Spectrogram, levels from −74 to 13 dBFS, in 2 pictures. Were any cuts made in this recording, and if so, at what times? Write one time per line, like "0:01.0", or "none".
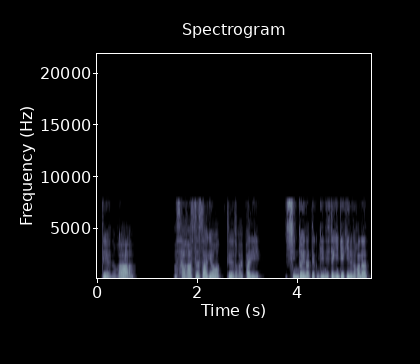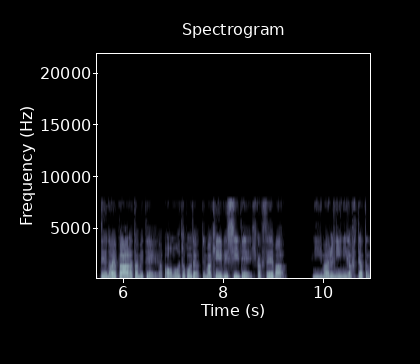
0:04.4

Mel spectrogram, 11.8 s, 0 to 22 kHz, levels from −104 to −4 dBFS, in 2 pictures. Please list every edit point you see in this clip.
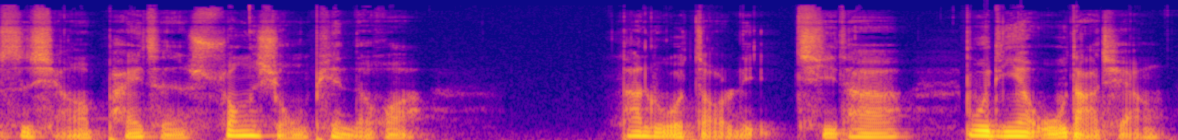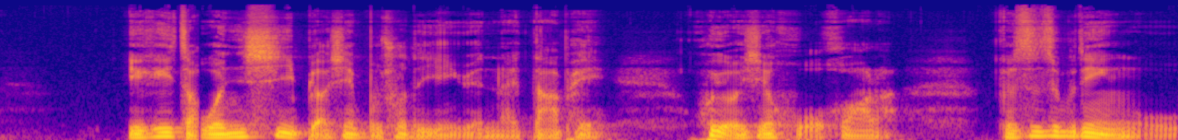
none

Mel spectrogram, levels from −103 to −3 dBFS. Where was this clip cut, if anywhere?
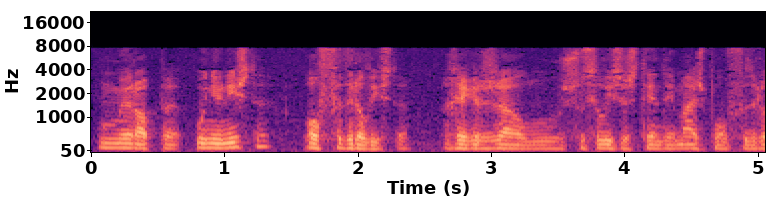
none

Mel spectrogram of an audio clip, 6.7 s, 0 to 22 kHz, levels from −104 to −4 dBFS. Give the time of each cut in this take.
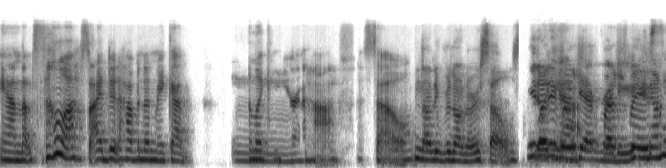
0:05.2

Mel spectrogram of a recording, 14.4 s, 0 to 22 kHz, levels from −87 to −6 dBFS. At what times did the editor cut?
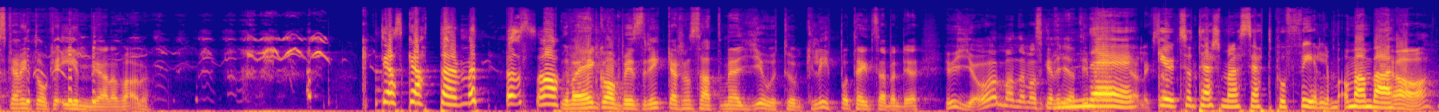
0:03.8

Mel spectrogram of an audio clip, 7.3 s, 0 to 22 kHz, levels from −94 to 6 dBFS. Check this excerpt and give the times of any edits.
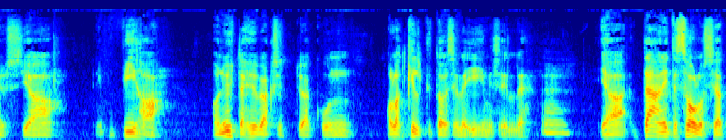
none

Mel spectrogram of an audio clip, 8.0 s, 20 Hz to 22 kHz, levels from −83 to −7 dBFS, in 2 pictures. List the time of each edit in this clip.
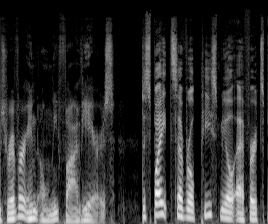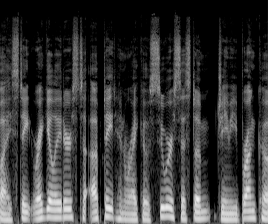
0:02.1

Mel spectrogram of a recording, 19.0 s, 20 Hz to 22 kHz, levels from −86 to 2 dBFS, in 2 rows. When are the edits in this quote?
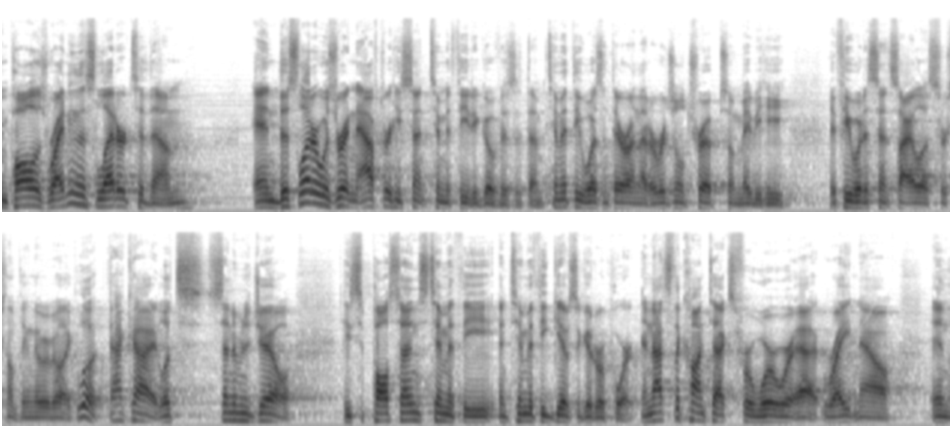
0:05.4

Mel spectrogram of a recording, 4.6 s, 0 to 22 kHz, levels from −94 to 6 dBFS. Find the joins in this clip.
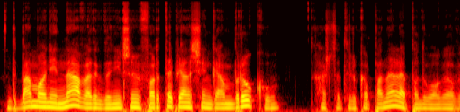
none

